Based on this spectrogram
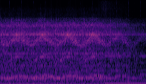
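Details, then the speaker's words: Haas CNC lathe with spindle speed variation (SSV) fully active: a high spindle whine rises and falls smoothly in a continuous wave as the speed keeps cycling, used to prevent chatter; SSV working normally. "remember if you can't hear it working it probably isn't working here's an example of what it sounds like when ssv is fully"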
